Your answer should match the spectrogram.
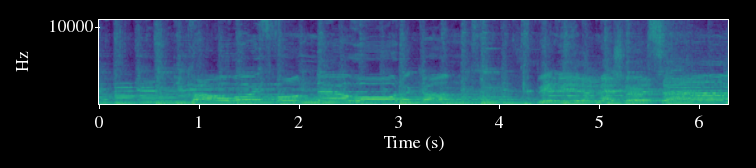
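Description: Country band playing an instrumental passage on pedal steel guitar and electric guitar over bass and drums, with notes sliding up in pitch about a second in and again near the end.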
